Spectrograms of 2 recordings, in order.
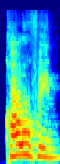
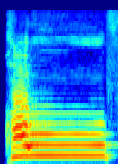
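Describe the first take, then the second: First: The word ends with a short i and n. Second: The word stops on f after a long vowel. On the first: "ফাদুইজের ফিন" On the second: "থেমে পড়লে কি করব? খাউফ, এভাবে পড়বো।"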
